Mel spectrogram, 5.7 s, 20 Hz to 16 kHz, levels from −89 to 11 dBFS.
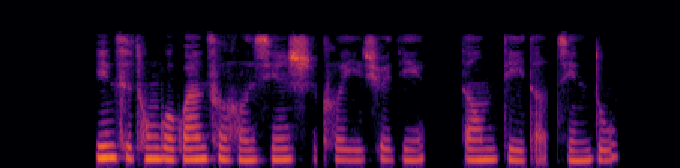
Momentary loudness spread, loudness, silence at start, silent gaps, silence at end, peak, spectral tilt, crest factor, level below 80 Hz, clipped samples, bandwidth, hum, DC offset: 13 LU; -30 LUFS; 0.8 s; 3.55-3.85 s, 4.58-4.63 s; 0.55 s; -12 dBFS; -3 dB/octave; 18 dB; -76 dBFS; under 0.1%; 7.6 kHz; none; under 0.1%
